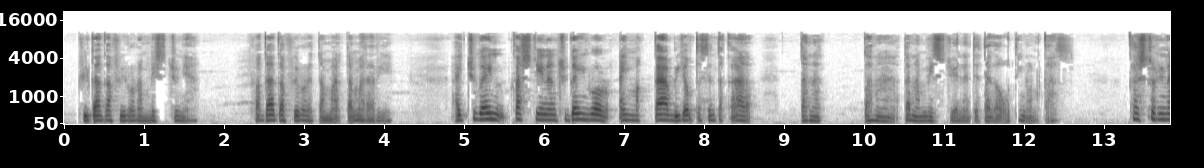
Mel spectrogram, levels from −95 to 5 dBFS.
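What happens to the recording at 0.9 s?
At 0.9 s the speech sounds dull and smeared, with a warbling, fizzy edge on sustained sounds and sibilants and nothing above about 10.1 kHz, as it does throughout. This is likely AAC compression at a low bitrate, which fits roughly 32 kbps.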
